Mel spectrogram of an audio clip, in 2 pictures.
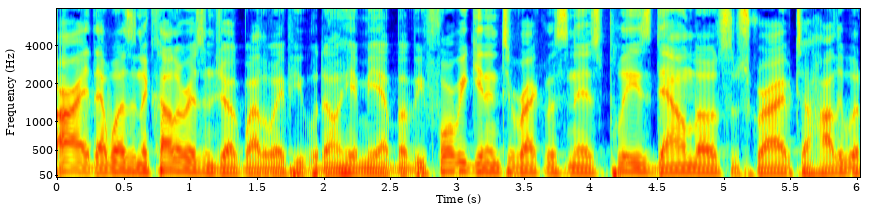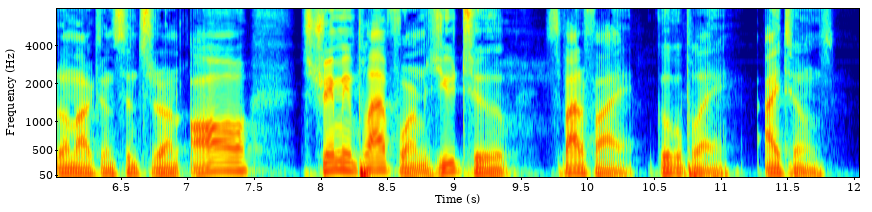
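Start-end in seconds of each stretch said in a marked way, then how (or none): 8.9-11.8 slow, low, drawn-out, careful, deliberate delivery. Podcast host plugging the show to listeners, saying it slowly. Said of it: "I had to say it slow".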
